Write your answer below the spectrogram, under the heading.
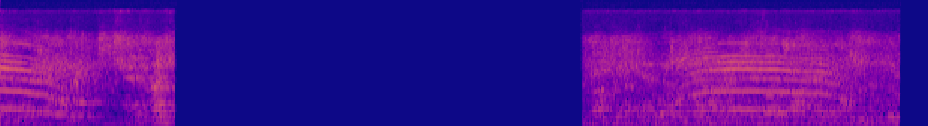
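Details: Pet cat giving a short meow, then after a silent gap a longer wavering meow, with a steady background hiss throughout.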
